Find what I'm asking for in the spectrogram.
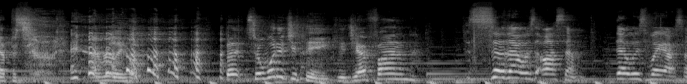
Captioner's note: laughs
